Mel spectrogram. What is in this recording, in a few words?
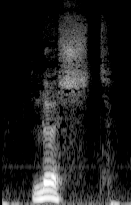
"lust", Dutch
